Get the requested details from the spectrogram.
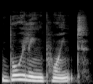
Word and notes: boiling point: British English

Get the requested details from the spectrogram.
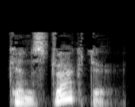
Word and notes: constructer: British English

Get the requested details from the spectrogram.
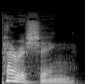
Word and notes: perishing: British English

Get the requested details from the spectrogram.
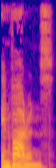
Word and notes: environs: British English

